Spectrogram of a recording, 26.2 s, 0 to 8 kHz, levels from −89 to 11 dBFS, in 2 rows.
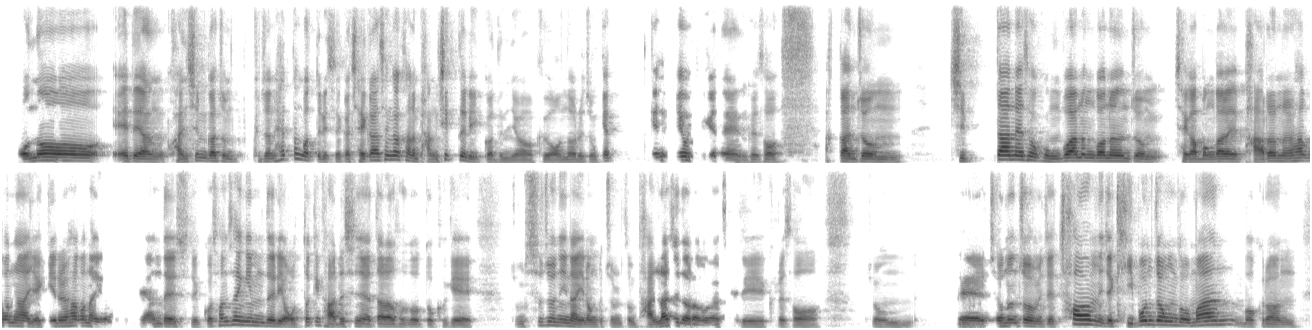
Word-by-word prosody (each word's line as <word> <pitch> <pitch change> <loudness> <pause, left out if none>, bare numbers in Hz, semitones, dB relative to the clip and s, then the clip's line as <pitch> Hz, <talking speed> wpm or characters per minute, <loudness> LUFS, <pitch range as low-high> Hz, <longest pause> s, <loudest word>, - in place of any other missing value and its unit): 언어에 155 - +5
대한 115 -3 +1
관심과 135 +4 -2
좀 115 -4 -7
그 125 - -20
전에 125 +4 -5
했던 210 +3 -4
것들이 - - -2
있으니까 - - -7
제가 170 - +1
생각하는 195 0 -1
방식들이 - - -4
있거든요. 90 -2 -8
그 - - -7
언어를 95 +1 -5
좀 95 - -11
깻 145 - -5 0.4
깨 480 - -3 0.2
깨우치게 175 -1 -2
된. 90 -1 -3
그래서 100 -1 -4 0.5
약간 125 -2 +1
좀 110 -6 -1 0.5
집단에서 175 +8 +3
공부하는 145 +3 +4
거는 135 -2 +4
좀 120 -3 -2
제가 115 - +1
뭔가에 115 +2 +2
발언을 135 0 +1
하거나 145 -3 0
얘기를 135 +8 0
하거나 150 0 0
이런 460 0 -3 0.3
제한될 115 +2 -1
수도 110 - -13
있고 120 - -6
선생님들이 180 - 0
어떻게 485 0 -2
가르치느냐에 120 0 -2
따라서도 115 - 0
또 420 - -7
그게 420 +2 -6 0.4
좀 - - -17
수준이나 165 -4 -3
이런 105 0 -1
게 - - -14
좀, 105 -2 -13
좀 100 - -11
달라지더라고요 440 - +1
확실히. 375 -6 -8
그래서 435 +3 -7 0.5
좀 95 -4 -12 0.4
네. - - -2 0.3
저는 140 +3 +1
좀 130 -4 +3
이제 115 - -5
처음 220 -2 +7
이제 395 - +2
기본 240 - 0
정도만 185 +3 +2
뭐 105 - -5
그런 105 -4 -5
140 Hz, 350 characters per minute, -23 LUFS, -, 0.5 s, 처음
